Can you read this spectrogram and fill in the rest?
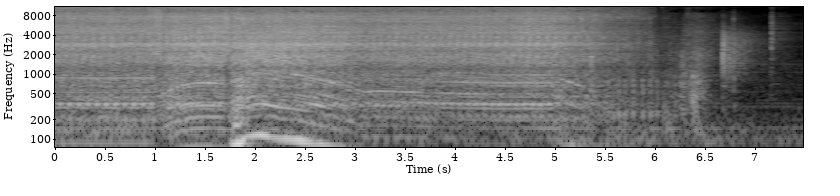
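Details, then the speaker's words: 2009 Toyota Corolla LE, 2ZR-FE four-cylinder, 106,000 miles, after servicing the belt tensioner without replacing parts: engine starts and settles with no shrill chirp or squeal from the belt; the start-up squeal is gone. "no more squealing squeaking everything's fine and we didn't even have to replace any parts"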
